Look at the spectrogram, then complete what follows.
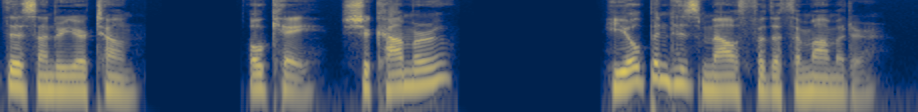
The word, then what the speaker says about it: Shikamaru: Most people say my name in Dupards. They drag idu do. Shikamaru. Shikamaru. Gu donned. Gu say id as one werda."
